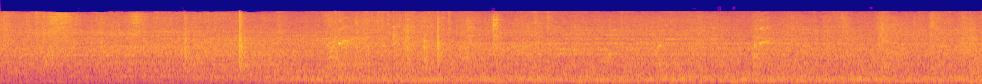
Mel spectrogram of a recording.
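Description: Train rolling past, its wheels clicking over the rail joints with a steady rumble, and a steady low drone joining in about two seconds in.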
